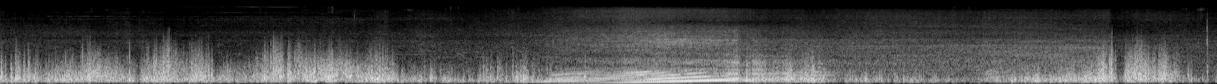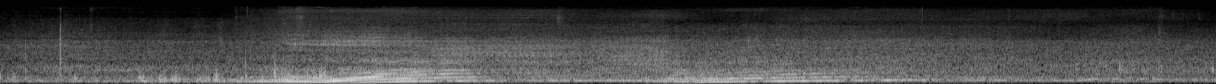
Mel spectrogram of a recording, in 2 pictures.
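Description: Audi R8 Spyder's V10 accelerating hard, its engine note climbing steeply in pitch twice, about six and fifteen seconds in, then holding a steadier, lower drone. Wind buffets the microphone and traffic noise fills the first few seconds.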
